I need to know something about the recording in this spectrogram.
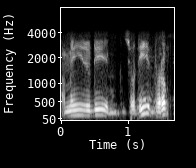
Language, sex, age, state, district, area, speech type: Assamese, male, 30-45, Assam, Goalpara, urban, conversation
